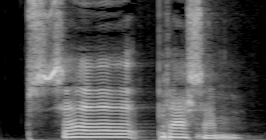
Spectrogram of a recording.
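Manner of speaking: stammering, stuttering speech. A boy is forced to apologize to a classmate, stammered. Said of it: "wyjąkał".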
